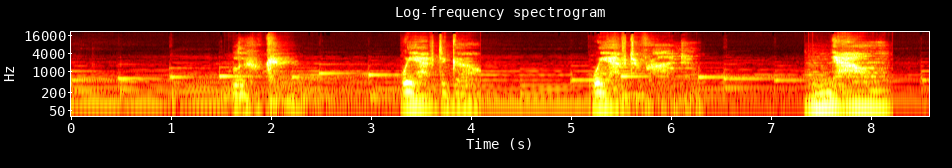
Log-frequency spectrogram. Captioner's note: voiceover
